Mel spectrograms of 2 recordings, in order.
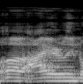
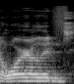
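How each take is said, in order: First: Said in the usual way. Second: Mock-Irish "Ireland", first vowel turned to "oy"; attempted Irish accent. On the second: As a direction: say "Ireland" as "Oireland", in a badly faked Irish accent. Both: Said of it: "I can't do an Irish accent".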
